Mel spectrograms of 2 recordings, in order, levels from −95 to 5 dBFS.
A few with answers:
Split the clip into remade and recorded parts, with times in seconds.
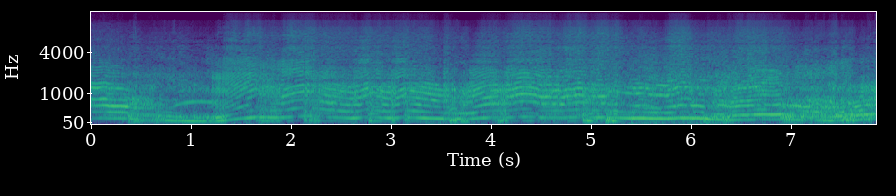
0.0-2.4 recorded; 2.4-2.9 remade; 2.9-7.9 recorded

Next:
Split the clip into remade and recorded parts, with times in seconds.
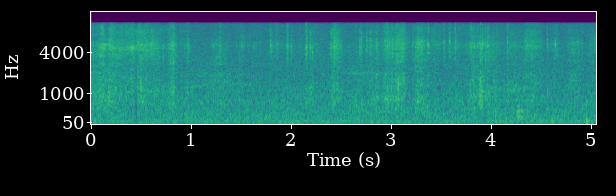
0.0-3.0 recorded; 3.0-4.5 remade; 4.5-5.1 recorded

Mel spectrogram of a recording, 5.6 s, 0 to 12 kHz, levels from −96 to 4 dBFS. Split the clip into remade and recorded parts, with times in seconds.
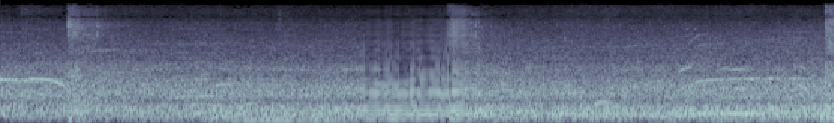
0.0-2.4 recorded; 2.4-3.1 remade; 3.1-5.6 recorded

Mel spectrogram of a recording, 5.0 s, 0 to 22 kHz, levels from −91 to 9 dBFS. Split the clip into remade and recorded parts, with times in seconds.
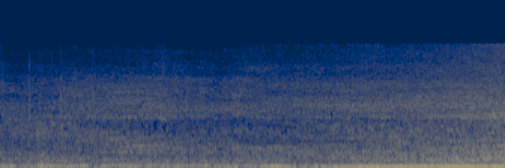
0.0-0.8 recorded; 0.8-1.6 remade; 1.6-2.0 recorded; 2.0-2.6 remade; 2.6-5.1 recorded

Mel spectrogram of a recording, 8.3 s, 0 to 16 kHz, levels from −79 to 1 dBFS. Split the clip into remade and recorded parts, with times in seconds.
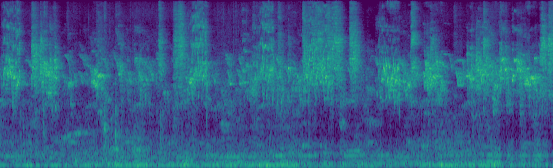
0.0-0.7 recorded; 0.7-1.7 remade; 1.7-6.9 recorded; 6.9-7.6 remade; 7.6-8.3 recorded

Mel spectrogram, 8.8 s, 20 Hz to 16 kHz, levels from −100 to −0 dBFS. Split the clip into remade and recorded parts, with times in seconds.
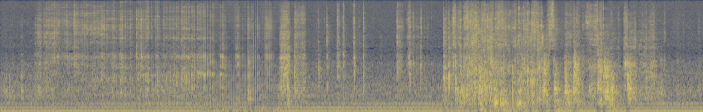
0.0-2.5 recorded; 2.5-3.5 remade; 3.5-8.8 recorded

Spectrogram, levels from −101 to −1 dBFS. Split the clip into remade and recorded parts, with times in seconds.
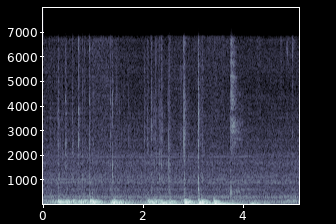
0.0-2.1 remade; 2.1-4.1 recorded; 4.1-5.1 remade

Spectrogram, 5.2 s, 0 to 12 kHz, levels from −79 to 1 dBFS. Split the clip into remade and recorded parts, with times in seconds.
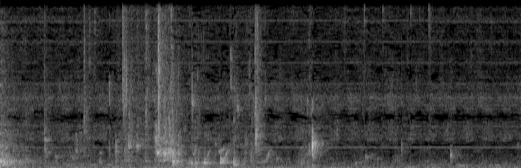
0.0-1.0 remade; 1.0-3.4 recorded; 3.4-3.8 remade; 3.8-4.3 recorded; 4.3-5.2 remade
